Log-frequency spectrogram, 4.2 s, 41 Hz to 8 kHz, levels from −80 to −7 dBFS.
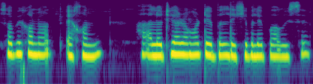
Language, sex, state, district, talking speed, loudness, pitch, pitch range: Assamese, female, Assam, Kamrup Metropolitan, 115 wpm, -13 LUFS, 255 Hz, 245-270 Hz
